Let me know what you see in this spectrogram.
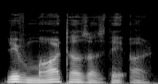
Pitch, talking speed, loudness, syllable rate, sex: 100 Hz, 190 wpm, -18 LUFS, 5.8 syllables/s, male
